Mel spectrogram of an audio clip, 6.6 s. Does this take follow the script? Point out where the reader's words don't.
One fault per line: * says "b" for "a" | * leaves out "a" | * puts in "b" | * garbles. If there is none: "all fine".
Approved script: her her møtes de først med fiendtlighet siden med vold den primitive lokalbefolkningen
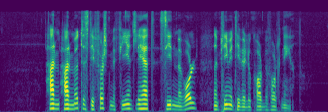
all fine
